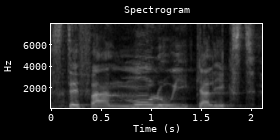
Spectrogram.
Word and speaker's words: Stéphane Montlouis-Calixte: So I'm Stéphane Montlouis-Calixte. So the first T that you see there, it's a trap. You don't need to pronounce it. So it will be Stéphane Montlouis-Calixte.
